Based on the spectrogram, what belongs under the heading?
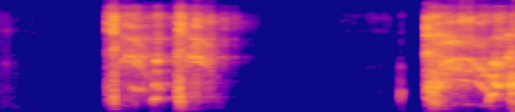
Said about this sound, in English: My cough.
